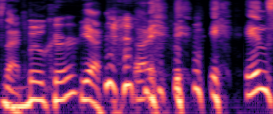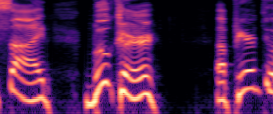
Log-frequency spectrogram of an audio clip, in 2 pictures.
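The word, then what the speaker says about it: Bucur: pried the door open, they discovered 40-year-old Benjamin Bukur. B-U-C-U-R. How do you pronounce that? Bukur.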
